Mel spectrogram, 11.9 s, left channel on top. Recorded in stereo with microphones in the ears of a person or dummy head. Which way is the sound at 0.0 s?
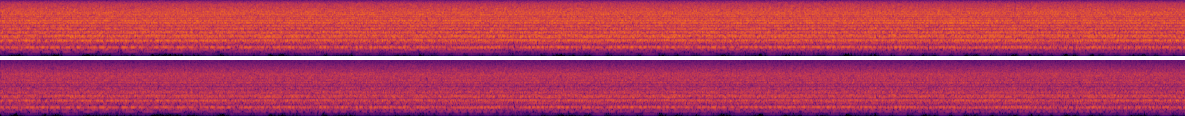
65° left (ahead or behind).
